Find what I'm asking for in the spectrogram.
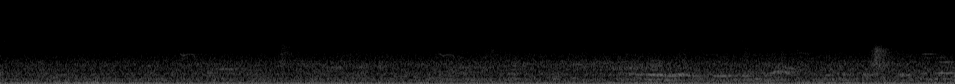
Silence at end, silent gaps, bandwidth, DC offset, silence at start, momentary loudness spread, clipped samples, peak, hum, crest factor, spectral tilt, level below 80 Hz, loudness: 0 s; none; 16 kHz; 0.2%; 0 s; 4 LU; under 0.1%; -34 dBFS; none; 14 dB; -6 dB/octave; -56 dBFS; -52 LUFS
